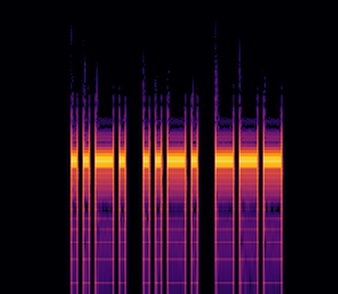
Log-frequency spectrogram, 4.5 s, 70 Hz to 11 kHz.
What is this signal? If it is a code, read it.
Morse code, heard as a keyed tone, about 15 wpm, 700 Hz. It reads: FFO
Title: USA Call Sign Postfixes - 3 Letters 15wpm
